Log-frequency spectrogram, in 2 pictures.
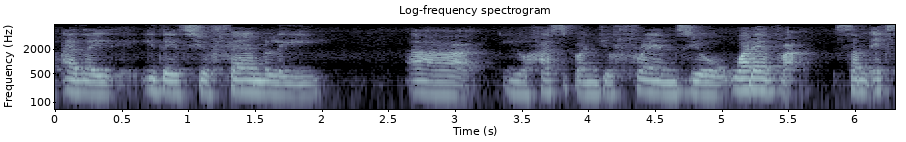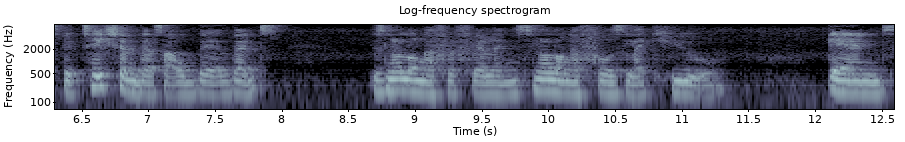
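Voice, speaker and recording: A woman in her late forties talking earnestly and reflectively to her audience, pausing and restarting as she gathers her thoughts. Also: low-pitched, darkish tone, poor audio. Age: 40s. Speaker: host. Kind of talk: reflective casual talk.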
